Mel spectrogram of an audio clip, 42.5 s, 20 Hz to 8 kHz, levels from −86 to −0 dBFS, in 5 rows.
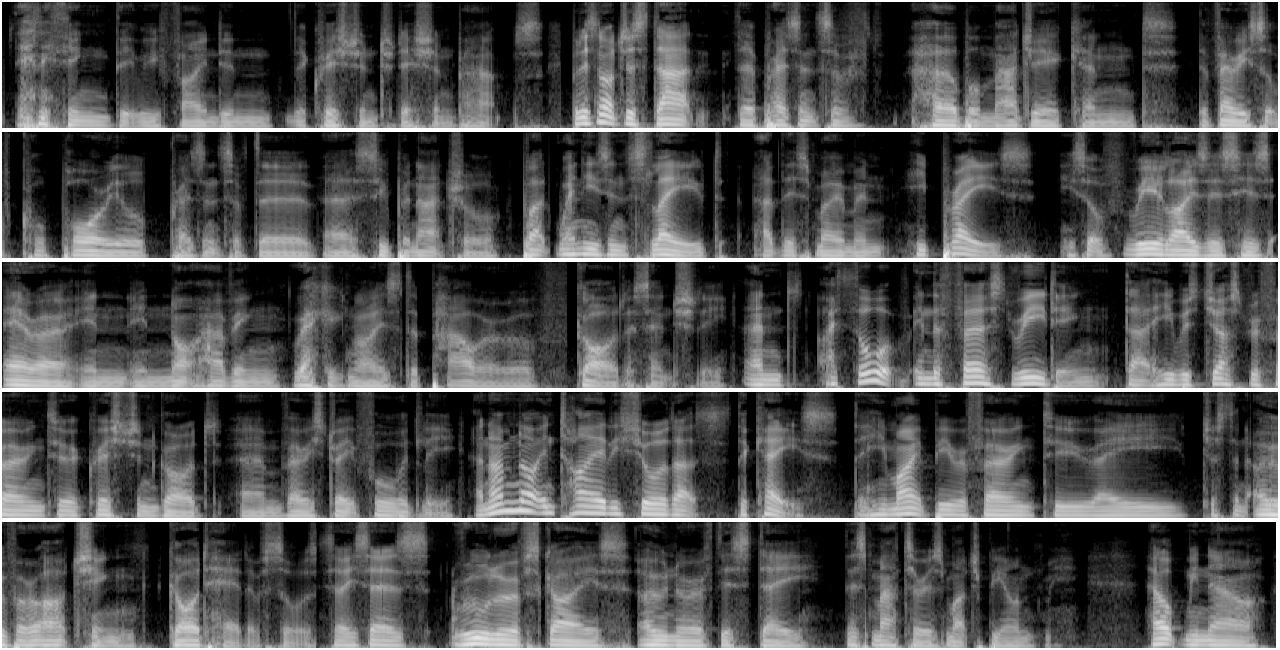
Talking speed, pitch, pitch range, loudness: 160 wpm, 95 Hz, 90-110 Hz, -22 LUFS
